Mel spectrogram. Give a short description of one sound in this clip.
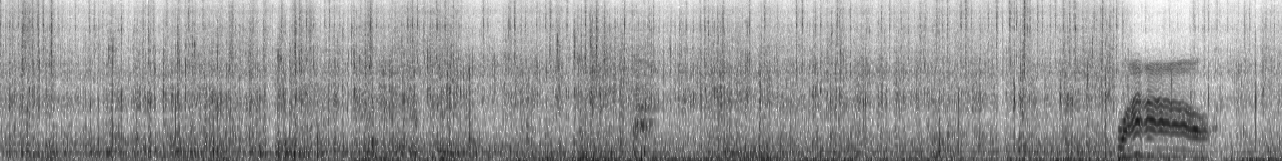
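Bicycle tyres rumble and crunch over a dirt trail.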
